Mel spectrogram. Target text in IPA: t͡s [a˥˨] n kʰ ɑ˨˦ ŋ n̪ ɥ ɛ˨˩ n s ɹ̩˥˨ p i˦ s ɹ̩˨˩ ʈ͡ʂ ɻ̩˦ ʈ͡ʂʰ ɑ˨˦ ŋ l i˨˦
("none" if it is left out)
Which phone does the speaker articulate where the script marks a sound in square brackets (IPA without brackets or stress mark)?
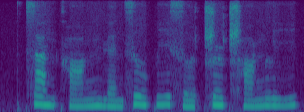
a˥˨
